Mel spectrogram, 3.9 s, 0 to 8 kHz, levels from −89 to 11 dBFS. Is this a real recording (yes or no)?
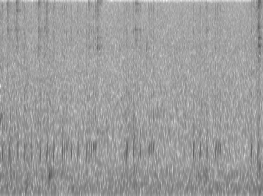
yes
